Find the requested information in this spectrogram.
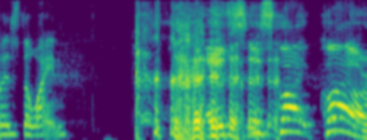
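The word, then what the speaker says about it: Nguyen: the chats win yeah win is ng you why yeah if I pronounce win now I happen to learn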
